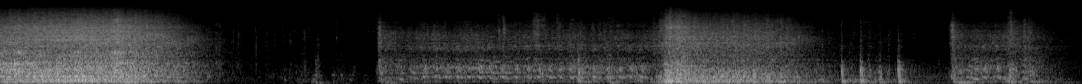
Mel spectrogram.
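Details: 1966 Buick Special small V8 that sat for years in a backyard, on its first start attempt with a little gas poured in and the electric fuel pump bypassed. Starter cranks in short bursts and the engine coughs, briefly catching, then dies. Suspected fuel starvation.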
